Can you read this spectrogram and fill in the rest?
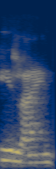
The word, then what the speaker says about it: Elaine: That and the Tulsa race riots, the Elaine, we call it in Arkansas, has to be pronounced Elaine.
